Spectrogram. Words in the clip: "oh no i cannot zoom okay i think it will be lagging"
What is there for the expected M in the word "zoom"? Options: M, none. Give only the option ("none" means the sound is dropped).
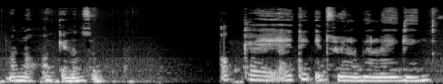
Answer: none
